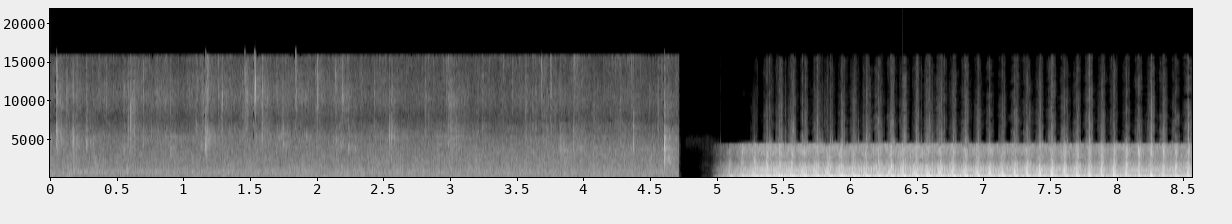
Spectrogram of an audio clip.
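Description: Steady hiss of rain for about four and a half seconds; after a brief gap, a much louder intro sound effect comes in, throbbing rapidly at about ten beats a second.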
